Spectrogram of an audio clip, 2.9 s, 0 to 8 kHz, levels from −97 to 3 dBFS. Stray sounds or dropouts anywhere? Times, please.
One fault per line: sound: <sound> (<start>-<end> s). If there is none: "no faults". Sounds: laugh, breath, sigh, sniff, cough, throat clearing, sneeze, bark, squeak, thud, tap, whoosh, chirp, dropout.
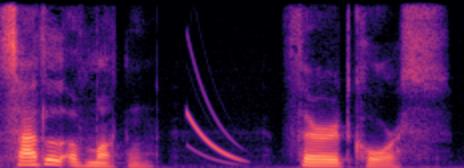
sound: chirp (1.2-1.6 s)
